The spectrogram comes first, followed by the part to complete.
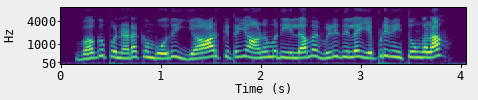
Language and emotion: Tamil, angry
